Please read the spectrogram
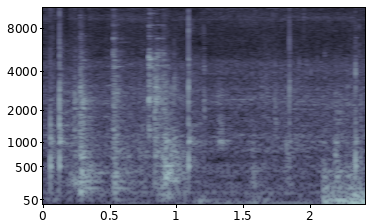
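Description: Puffed pork rind frying in beef dripping at about 190 °C: steady sizzling with irregular sharp crackles and pops. The crackling comes from a little water on the spatula that went into the fat with the rind.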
